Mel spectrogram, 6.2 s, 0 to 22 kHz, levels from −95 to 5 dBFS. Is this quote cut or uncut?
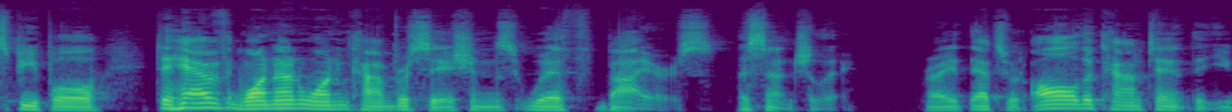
cut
